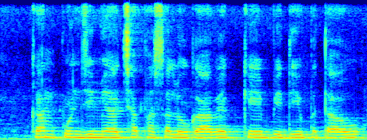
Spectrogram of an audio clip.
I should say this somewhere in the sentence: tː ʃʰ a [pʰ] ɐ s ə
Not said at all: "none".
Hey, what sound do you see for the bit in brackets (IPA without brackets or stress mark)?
pʰ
